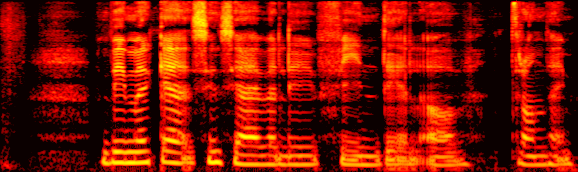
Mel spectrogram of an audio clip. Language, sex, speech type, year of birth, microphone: Norwegian, female, spontaneous, 1982, Shure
